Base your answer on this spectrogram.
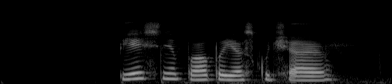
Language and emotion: Russian, sad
